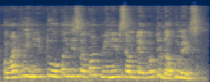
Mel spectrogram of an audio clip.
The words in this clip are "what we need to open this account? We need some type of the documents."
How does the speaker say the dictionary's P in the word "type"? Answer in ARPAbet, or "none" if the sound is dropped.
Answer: B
